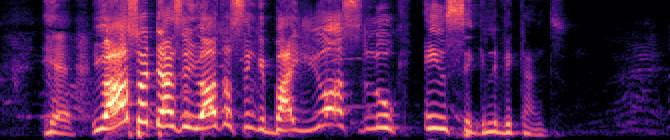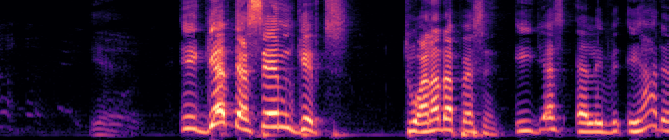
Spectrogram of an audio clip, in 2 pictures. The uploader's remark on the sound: QFC Charis Center - Albany, NY. Revelation Service | LIVE from Charis Center | Albany, New York.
